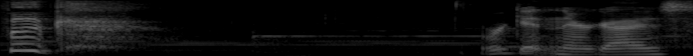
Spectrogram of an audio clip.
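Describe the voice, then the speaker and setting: Excitable swearing woman streamer. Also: on the low side, takes it slowly, vocal fry. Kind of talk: casual gaming stream commentary. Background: faint background music.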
